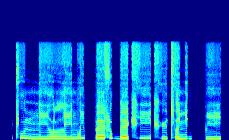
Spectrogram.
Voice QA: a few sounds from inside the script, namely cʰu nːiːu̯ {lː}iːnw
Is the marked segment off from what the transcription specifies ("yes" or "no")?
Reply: no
